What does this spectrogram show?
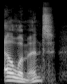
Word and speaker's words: LMNT: It's actually pronounced element, but this is a radio program, so it's spelled LMNT. Pronounced element.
